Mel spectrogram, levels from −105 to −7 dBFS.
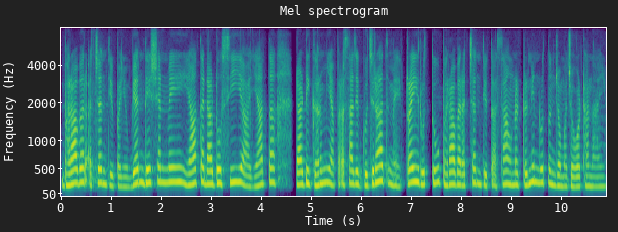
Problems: constant background noise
